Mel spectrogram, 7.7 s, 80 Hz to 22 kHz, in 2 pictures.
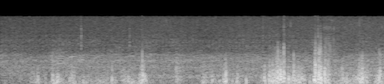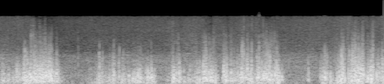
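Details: Snow geese at Middle Creek Wildlife Refuge, Pennsylvania, 1 March 2021: loud surges of massed honking rise and fall, broken by short lulls, with wind rumbling on the microphone.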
